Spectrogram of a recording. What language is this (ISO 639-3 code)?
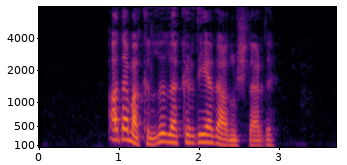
tur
